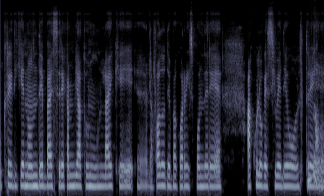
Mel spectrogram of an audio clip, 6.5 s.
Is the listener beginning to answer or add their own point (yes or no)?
yes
